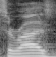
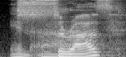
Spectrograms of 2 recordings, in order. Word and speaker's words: Siraj: So means Siraj. Shiraz? Shiraz, yeah. Like the wine? No, like Arabic for the light of the faith. Siraj. Siraj. Yeah. Am I saying it right? Yeah, Siraj.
